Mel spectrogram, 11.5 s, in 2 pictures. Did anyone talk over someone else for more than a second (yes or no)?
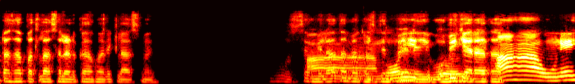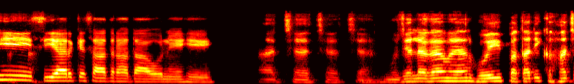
yes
